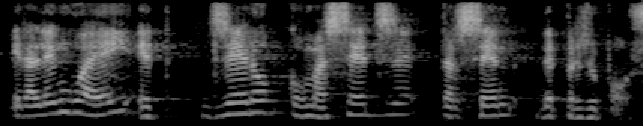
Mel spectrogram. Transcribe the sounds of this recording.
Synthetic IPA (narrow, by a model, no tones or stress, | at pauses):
eɾaleŋɡwaejet̪zɛɾokɔmasɛzepeɾsɛnd̪epɾesupɔ̰s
